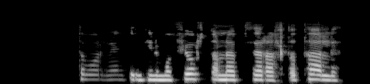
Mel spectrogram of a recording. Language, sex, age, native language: Icelandic, female, 40-49, Icelandic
